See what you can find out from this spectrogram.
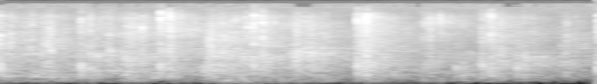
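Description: A small audience applauds, a soft, steady patter of many hands clapping together for a couple of seconds with no one speaking.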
